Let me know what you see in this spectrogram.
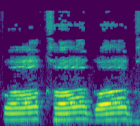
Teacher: এই প্রত্যেকটা বর্গের এই দুটি করে বর্ণ দ্বিতীয় এবং চতুর্থ এগুলো হচ্ছে মহাপ্রাণ বর্ণ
